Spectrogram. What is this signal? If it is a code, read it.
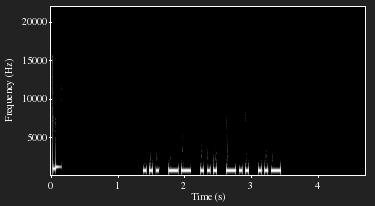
Morse code, heard as a keyed tone, about 25 wpm, 700 Hz. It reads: SMSDU
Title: Code Groups - 5 Letters - 25wpm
